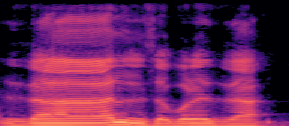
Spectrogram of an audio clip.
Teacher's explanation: জিম উচ্চারণ করার সময় দাঁতের সাথে টাচ করবে না। জালটা জিব্বার আগা উপরে দাঁতে আগে লাগাবেন পাতলা করে জাল জবর জা।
